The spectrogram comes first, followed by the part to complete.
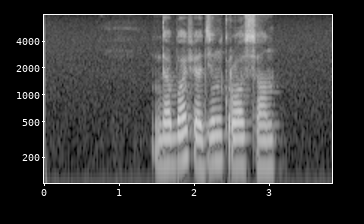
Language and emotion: Russian, neutral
